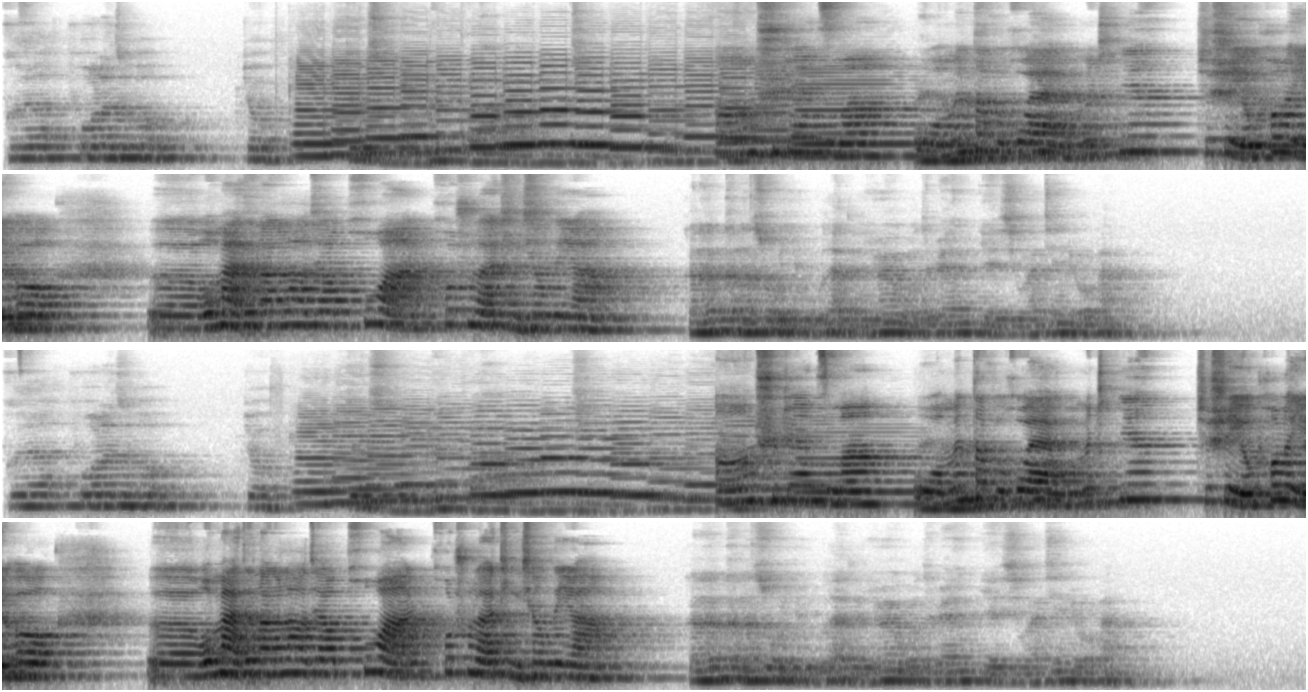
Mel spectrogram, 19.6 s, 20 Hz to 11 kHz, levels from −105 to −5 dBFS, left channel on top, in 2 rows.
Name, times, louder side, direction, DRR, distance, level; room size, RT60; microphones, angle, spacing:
voice 1, 0.0-1.2 1.8-2.0 2.6-5.5 6.8-7.4 7.7-7.9 14.9-18.1, equal, 45° left, -4 dB, 0.8 m, -31 dB
Wind instrument woodwind instrument, 2.2-7.2, left 2 dB, 70° left, 0.4 m, -25 dB
voice 2, 5.3-10.6 10.9-14.3, right 3 dB, 45° right, 3 dB, 0.4 m, -20 dB
3.4 x 2.5 x 4.1 m, 1.1 s
head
